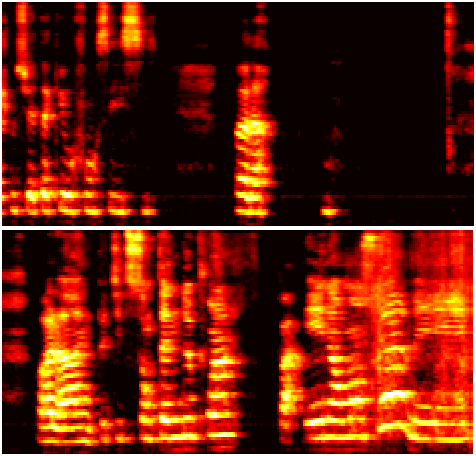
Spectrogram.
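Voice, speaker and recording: A chatty woman with a somewhat high voice shows off her stitching in a casual home vlog. She talks to the camera with lots of fillers and self-mocking asides. The room around her has a noticeable echo. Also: darkish tone. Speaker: cross-stitch vlogger. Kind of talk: casual show-and-tell vlog. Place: home, filming herself on a tripod. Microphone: tablet or camera on a tripod.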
